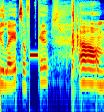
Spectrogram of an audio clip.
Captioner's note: beeps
